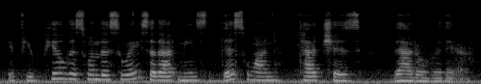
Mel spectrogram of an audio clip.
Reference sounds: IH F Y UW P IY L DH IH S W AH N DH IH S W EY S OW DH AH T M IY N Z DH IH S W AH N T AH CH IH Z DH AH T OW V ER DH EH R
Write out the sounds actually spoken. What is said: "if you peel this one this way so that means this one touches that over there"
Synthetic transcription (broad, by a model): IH F Y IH P IY L DH IH S W AH N DH IH S W EY S OW DH AH T M IY N Z DH IH S W AH N T AH CH IH Z DH AH T OW V ER DH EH R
